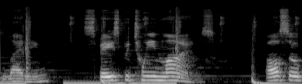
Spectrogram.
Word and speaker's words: leading: Number two, leading, sorry, letting actually it's pronounced letting space between lines, also called line spacing.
